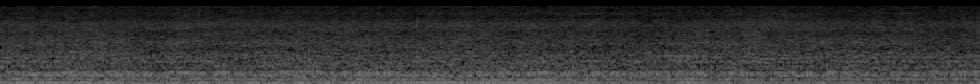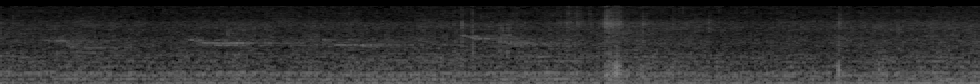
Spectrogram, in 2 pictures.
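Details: Honey bee colony humming during a routine hive inspection, described as quiet, gentle and calm; a steady low droning hum holds throughout, with faint short chirps of other birds and a couple of brief clicks.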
